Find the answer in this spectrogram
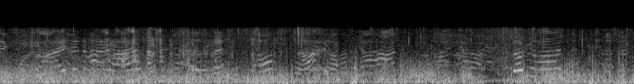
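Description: Wind buffeting the microphone in a steady low rumble, with several people's voices calling out indistinctly over it.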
